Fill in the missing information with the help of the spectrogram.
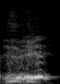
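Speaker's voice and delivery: sharp loud high gasp, imitating drowning; imitated gasp. Imitating friend sucking toilet water, sharp loud gasp. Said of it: "it sounded like".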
